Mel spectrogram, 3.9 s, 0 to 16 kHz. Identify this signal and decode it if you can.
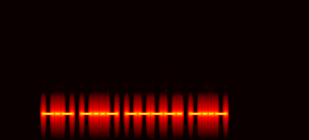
Morse code, heard as a keyed tone, about 29 wpm, 700 Hz. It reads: KX9X
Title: USA Call Signs - 4 Characters - 3x Character Spacing - 30wpm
